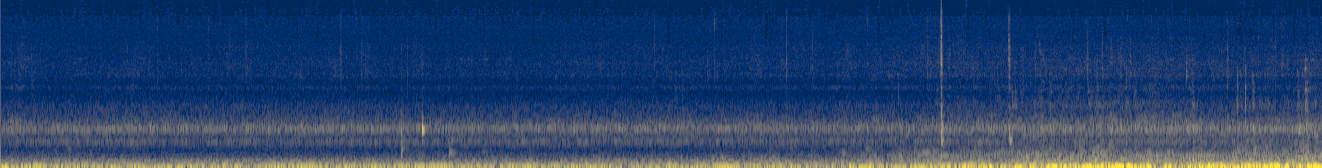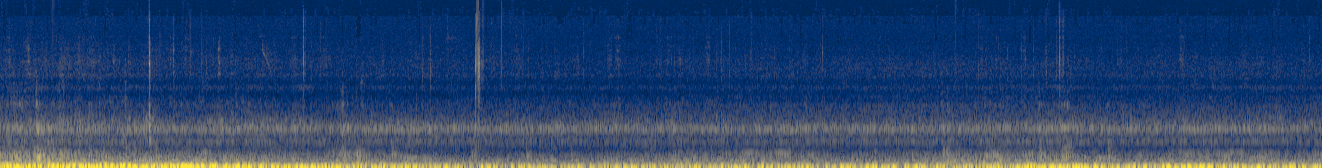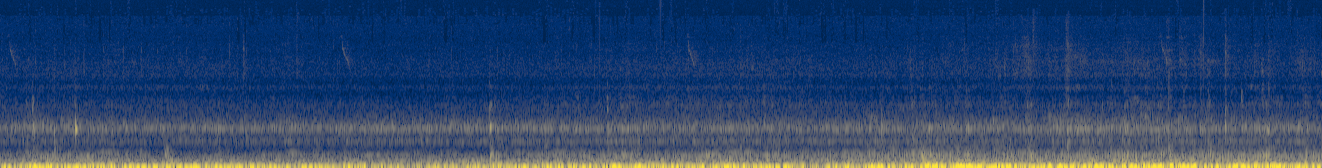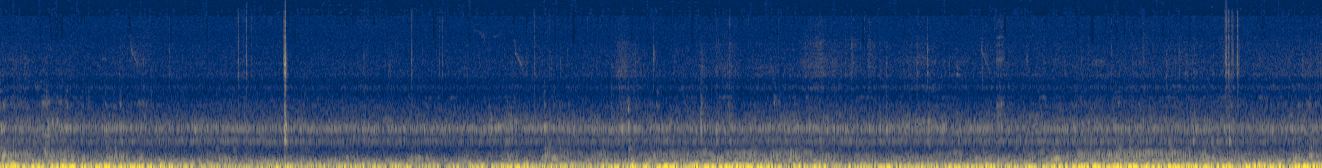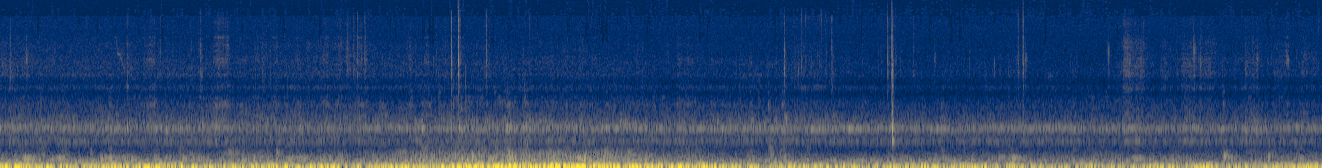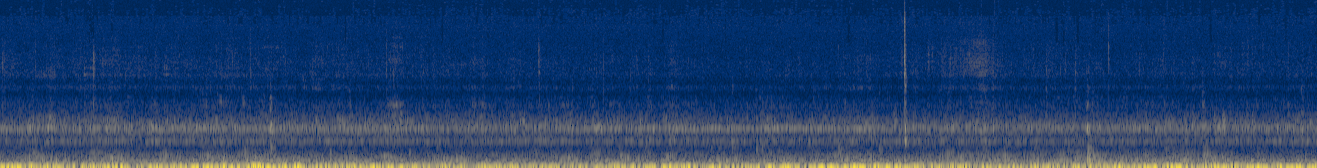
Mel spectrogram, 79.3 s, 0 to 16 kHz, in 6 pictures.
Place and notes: two-three days with minus degree temperature and there is tiny ice on riverside. contact microphones discover the drone
Utena, Lithuania, 23 February, 14:15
